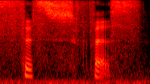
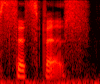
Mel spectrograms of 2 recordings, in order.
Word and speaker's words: Sisyphus: new K-drama with a rather strange and awkwardly pronounced title. Sisyphus. Sisyphus. I'm pretty sure it's Sisyphus.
